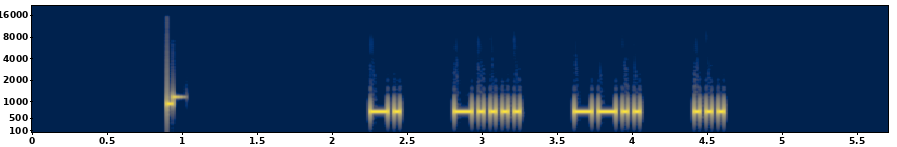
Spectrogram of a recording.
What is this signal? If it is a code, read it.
Morse code, heard as a keyed tone, about 30 wpm, spaced as for 17 wpm, 700 Hz. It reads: N6ZS
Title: USA Call Signs - 4 Characters - 3x Character Spacing - 30wpm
